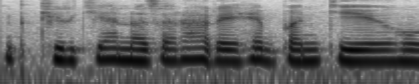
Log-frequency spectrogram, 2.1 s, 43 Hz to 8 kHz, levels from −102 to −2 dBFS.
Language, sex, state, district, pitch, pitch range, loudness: Hindi, female, Tripura, West Tripura, 190 Hz, 180-200 Hz, -13 LUFS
